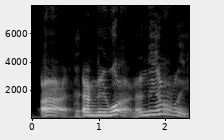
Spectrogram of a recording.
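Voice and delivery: high, showy villain boast; hammed-up high proclamation; Garmadon. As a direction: proclaim it like a self-important villain. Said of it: "he's like, um".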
